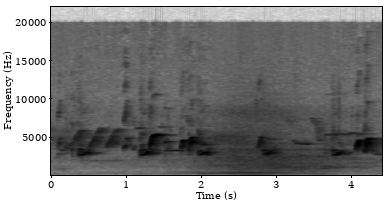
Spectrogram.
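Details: Male canary singing: scattered high, bright chirps and short whistled slurs in brief clusters, fairly faint over a constant hiss and low rumble of background noise.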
